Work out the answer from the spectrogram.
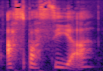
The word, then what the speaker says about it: Aspasia: actors um and so they pronounce everything in the modern greek um pronunciation and for espacia it's aspasia and so it's very nice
